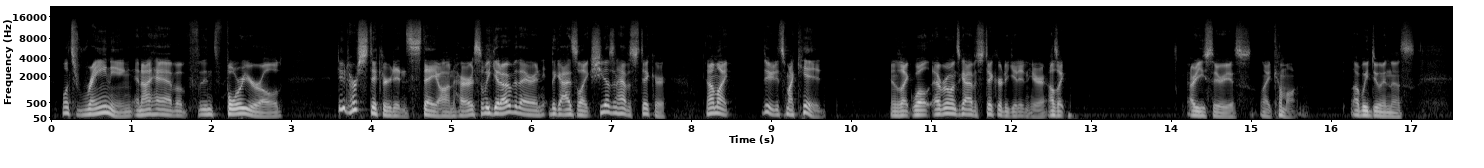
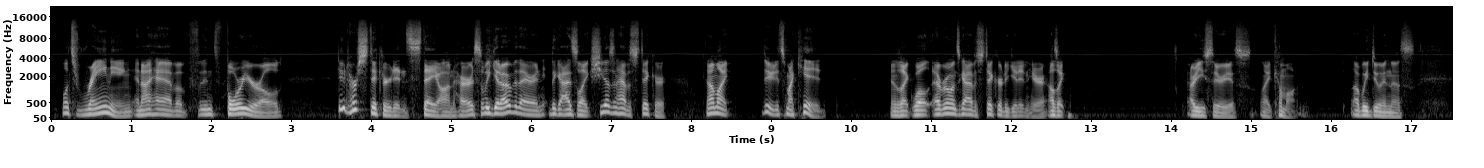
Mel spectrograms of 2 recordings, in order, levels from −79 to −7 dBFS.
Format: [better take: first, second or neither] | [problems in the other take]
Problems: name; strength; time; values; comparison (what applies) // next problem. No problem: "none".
first | high-pitched whine; faint; throughout; 4.5 kHz, 35 dB below the speech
